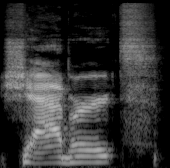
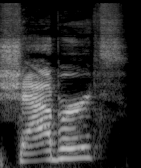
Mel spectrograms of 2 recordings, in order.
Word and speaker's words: Chabert: I always mangle them I believe the T is silent but anyway that's I don't know okay it's like a Herbert Herbert thing yes except if it's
